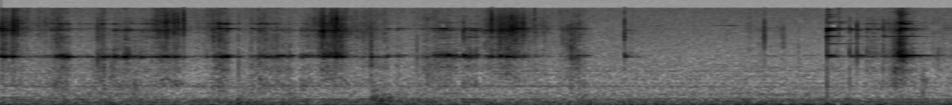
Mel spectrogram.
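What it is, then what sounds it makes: Ceramic mug tapped and scratched with nails. Long nails tap and scratch the outside and rim of an empty, hollow pastel ceramic Dumbo mug. Quiet, bright clicks and scrapes carry a faint high ringing tone that dies away quickly after each touch.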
